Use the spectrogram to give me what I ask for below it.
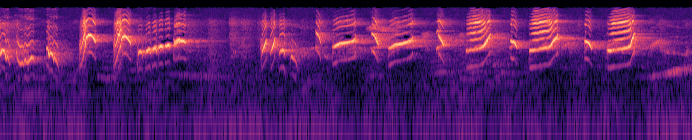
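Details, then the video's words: Wambi song from masteran material, a lively stream of high, sweeping chirps and slurred whistled notes in quick bursts, pausing briefly midway before resuming with repeated hooked phrases. "Masteran Wambi paling istimewa full materi"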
